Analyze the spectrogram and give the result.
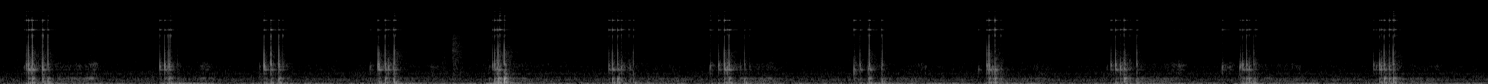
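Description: Fingernails tap the glass sides of a medium raspberry jam jar with a red paper label and a white lid. The taps come at a steady pace, roughly once a second, each a short, bright glassy click with a faint ringing tone that dies away quickly. A soft, low background hum runs between them.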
